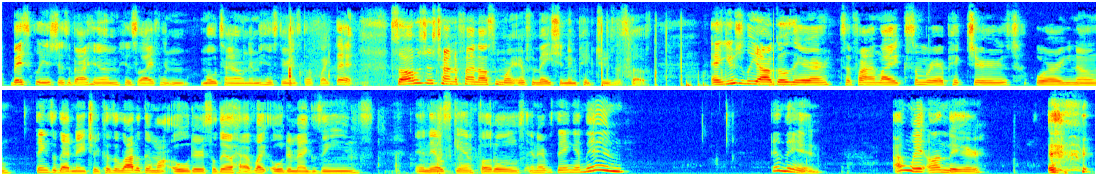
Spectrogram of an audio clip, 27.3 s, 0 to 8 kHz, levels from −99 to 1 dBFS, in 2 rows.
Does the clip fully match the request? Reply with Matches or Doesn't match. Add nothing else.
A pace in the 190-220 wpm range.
Doesn't match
